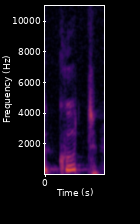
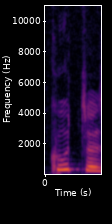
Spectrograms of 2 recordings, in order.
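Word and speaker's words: T'kout: Raymond, euh, Messager, le sous-lieutenant, est affecté au poste de coûte coûte ça s'écrit T apostrophe K-O-U-T.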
